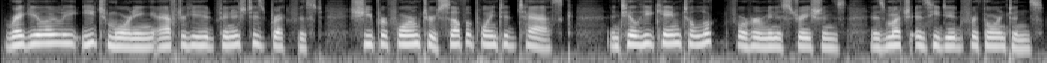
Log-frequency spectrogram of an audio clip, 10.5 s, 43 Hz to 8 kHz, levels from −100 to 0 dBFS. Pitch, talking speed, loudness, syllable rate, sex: 185 Hz, 170 wpm, -17 LUFS, 4.9 syllables/s, female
